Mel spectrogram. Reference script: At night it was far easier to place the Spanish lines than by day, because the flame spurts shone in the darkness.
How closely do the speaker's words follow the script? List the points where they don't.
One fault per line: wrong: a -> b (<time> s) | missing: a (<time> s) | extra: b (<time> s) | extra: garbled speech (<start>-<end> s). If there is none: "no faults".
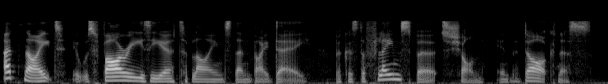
missing: place the Spanish (1.9 s)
